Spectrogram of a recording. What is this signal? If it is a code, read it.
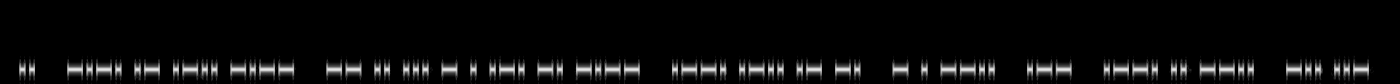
Morse code, heard as a keyed tone, about 25 wpm, 700 Hz. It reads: I CALY MISTERNY PLAN TEZ W PIZDU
